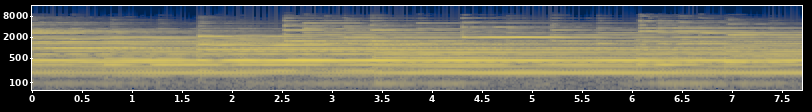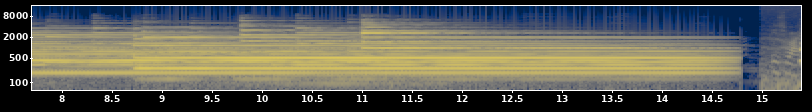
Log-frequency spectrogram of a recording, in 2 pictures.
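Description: A church bell rings out in a series of bright, resonant strikes, each tolling note layered over a long shimmering decay, steady and clear before fading to silence at the end.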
